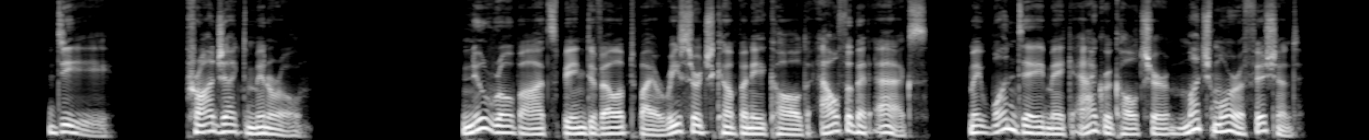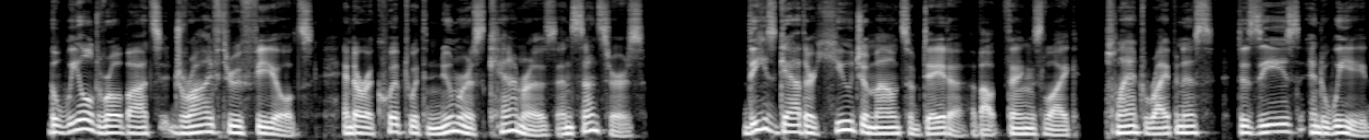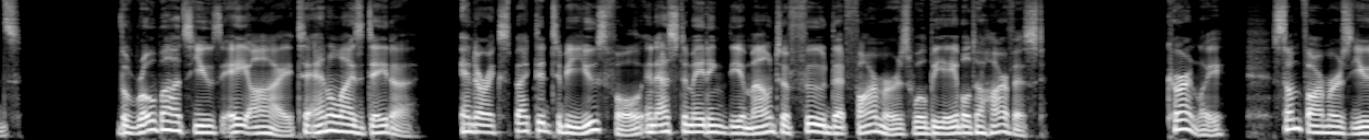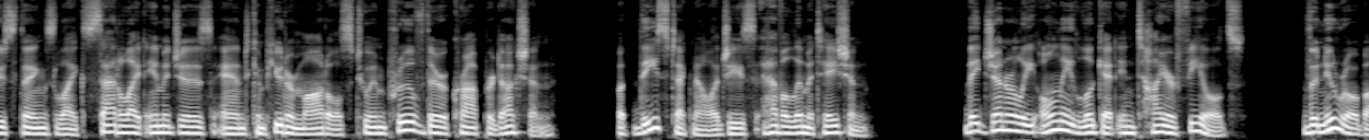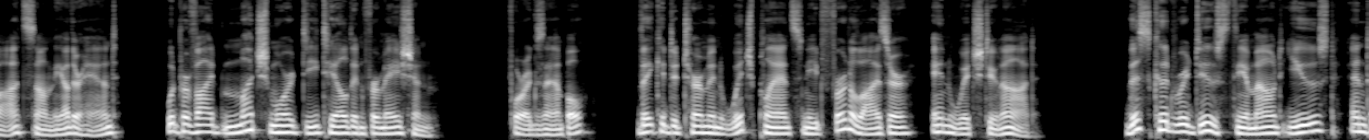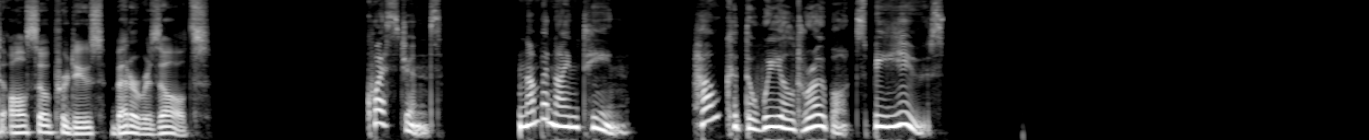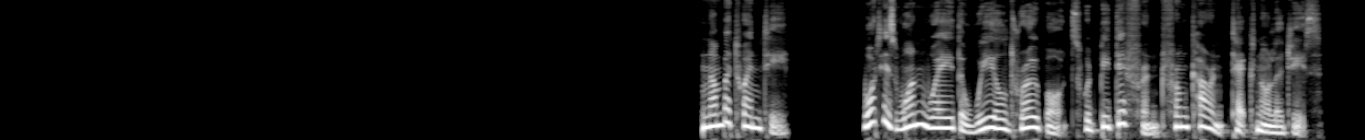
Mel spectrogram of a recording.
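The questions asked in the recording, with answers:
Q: How could the wheeled robots be used?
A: To estimate how much food farmers will be able to harvest

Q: What is one way the wheeled robots would be different from current technologies?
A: They would give much more detailed information, not just data on whole fields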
